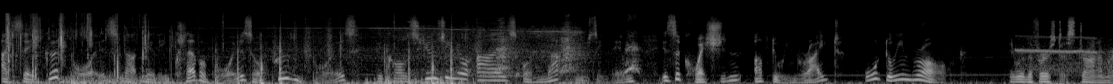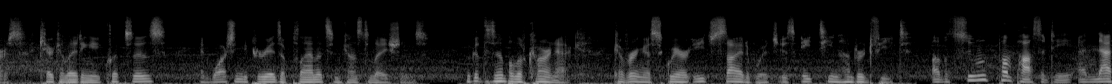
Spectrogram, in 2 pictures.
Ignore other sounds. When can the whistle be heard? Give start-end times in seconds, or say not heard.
10.1-11.9.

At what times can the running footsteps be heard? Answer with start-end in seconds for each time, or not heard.
0.0-4.8.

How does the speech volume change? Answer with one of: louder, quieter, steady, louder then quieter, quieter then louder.
steady.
